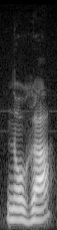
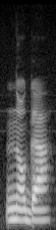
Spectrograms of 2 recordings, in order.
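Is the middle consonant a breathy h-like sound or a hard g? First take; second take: breathy h; hard g. First: The middle consonant is a voiced breathy h. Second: The middle consonant is a hard plosive g. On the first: "Odpowiednikami ukraińskiego gaj, noga" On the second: "są w języku polskim wyrazy"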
